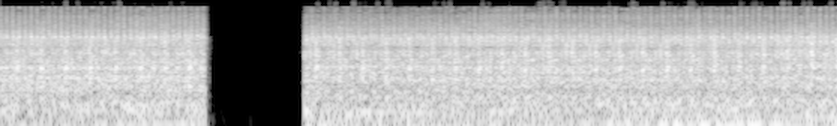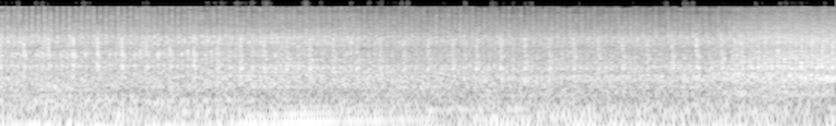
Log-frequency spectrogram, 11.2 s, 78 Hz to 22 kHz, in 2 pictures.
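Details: Renault Clio 2 at steady idle with a fast, fairly even metallic tapping about three times a second, persistent, source not pinned down; engine knocking noise.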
